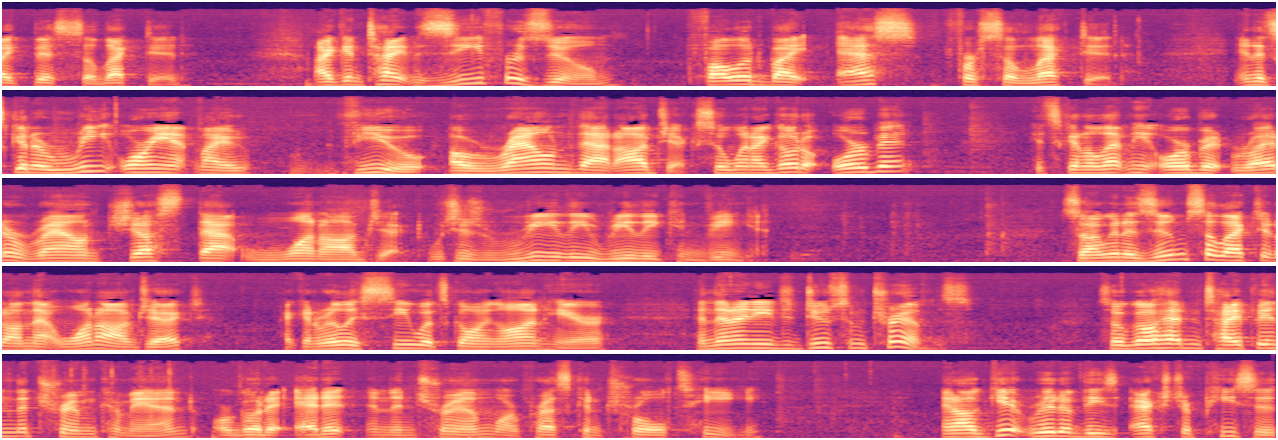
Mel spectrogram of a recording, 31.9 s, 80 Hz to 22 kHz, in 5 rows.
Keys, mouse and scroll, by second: 0.4 middle click, 2.2 z, 2.5 Return, 5.0-5.4 scroll, 5.6 s, 6.7 Return, 8.1 scroll, 9.6-11.6 middle drag, 12.9 middle click, 22.7-24.1 right drag, 24.7 right click, 25.5-26.6 typing, 29.8 click.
